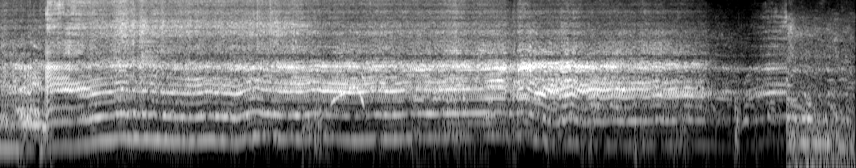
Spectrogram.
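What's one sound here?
A rally car engine roars and revs as the car speeds away.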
